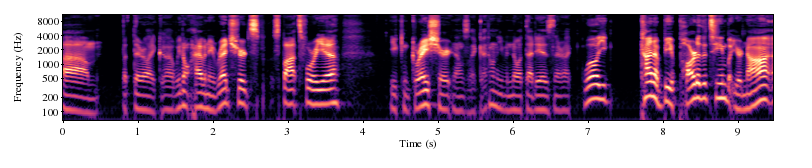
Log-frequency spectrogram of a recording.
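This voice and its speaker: In an ordinary speaking voice, this speaker talks at a fairly quick pace with lively intonation and big swings in loudness, on a very clean recording with a silent background. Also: man, medium pitch for a man. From Idaho, Boise area (born in Portland, Oregon). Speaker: former football kicker. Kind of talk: casual interview. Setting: studio.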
